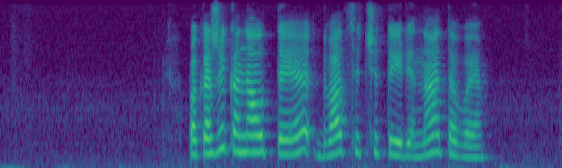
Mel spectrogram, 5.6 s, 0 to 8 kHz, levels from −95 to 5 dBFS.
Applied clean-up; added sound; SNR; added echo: none; none; none; none.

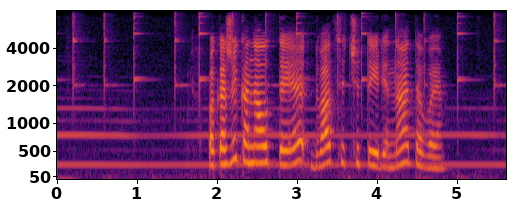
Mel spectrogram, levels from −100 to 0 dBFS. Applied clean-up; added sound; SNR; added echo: none; Glass / Bell + Wind instrument, woodwind instrument; 14 dB; none.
